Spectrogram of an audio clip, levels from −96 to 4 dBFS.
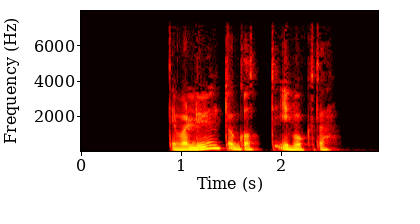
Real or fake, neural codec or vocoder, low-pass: real; none; 7.2 kHz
